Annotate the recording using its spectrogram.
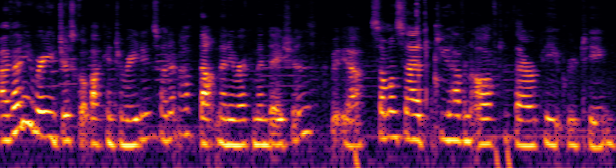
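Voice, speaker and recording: Very fast, nearly pause-free delivery in a Southern English accent, with ordinary pitch variation and noticeable background noise. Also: woman, fairly high pitch for a woman. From Hampshire, England. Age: 20s. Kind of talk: casual talk to camera.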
